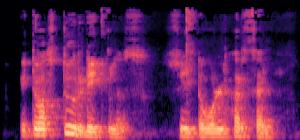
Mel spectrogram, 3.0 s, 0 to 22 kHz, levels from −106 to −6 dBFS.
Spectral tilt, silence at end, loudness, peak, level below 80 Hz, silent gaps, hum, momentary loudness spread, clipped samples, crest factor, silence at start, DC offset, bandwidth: -6.5 dB/octave; 0.25 s; -23 LUFS; -6 dBFS; -64 dBFS; none; none; 11 LU; under 0.1%; 16 dB; 0.2 s; under 0.1%; 17 kHz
